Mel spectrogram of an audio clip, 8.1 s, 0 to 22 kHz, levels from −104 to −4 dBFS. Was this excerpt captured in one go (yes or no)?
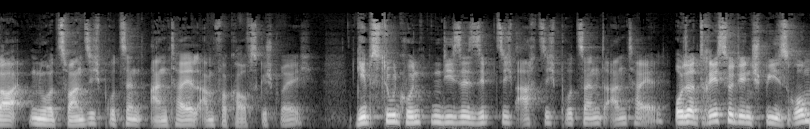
no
